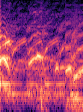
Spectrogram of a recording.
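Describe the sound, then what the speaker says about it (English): A store alarm blares in a television show scene, a continuous electronic wail with wavering, warbling tones, steady and fairly loud throughout with no voices. "Cheryl runs away screaming when the alarm starts blaring"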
